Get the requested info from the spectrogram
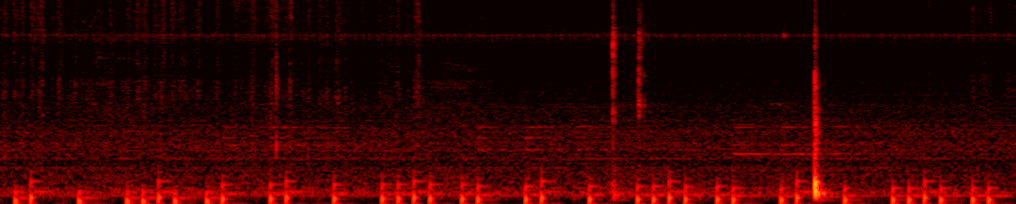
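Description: Paintbrush dabbing and mixing acrylic paint on a plastic palette: a run of soft, irregular taps, several a second, with one sharp click about eight seconds in.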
